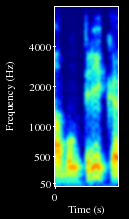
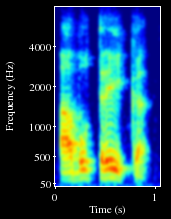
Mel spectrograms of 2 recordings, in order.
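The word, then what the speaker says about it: Aboutrika: Aliás, eu vou parar de falar Abutrica, eu comecei falando Abutrica para a galera lembrar e vou passar a falar da forma correta, como os egípcios pronunciam, Abutreica.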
